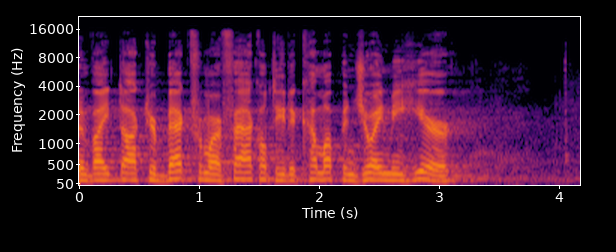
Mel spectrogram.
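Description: An older man speaks calmly into a microphone in a large hall.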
